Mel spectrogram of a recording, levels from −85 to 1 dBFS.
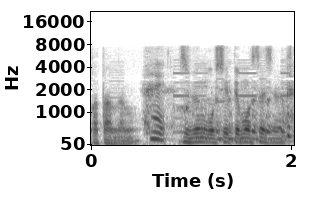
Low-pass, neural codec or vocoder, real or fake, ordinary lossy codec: none; none; real; none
